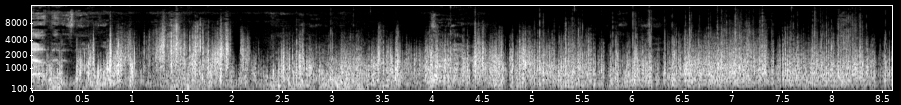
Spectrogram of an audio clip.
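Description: Wind buffeting the microphone in a constant rough rush with many quick gusts.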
